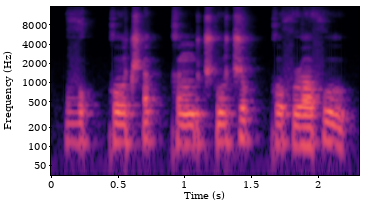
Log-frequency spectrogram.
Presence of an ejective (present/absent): present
